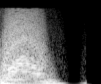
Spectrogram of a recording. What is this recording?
dub wub
Made this wob in massive
Bass, Wobble, Wah, Dubstep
